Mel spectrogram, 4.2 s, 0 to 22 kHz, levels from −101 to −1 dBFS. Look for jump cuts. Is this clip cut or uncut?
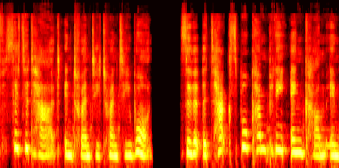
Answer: uncut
